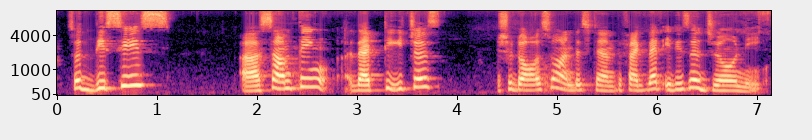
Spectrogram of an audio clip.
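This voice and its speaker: A middle-aged woman from Sri Lanka with a Sri Lankan accent, a senior English lecturer being interviewed, talking earnestly and thinking aloud. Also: a little high. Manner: earnest, thinking aloud with frequent fillers and restarts. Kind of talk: conversational interview.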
